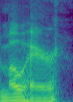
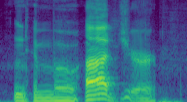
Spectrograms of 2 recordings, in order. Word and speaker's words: Mohajer: But I texted my buddy this fall and I was like, how do you pronounce, I thought it was Mohair. Mohajer. Mohajer. Got it?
